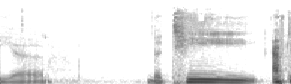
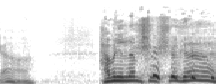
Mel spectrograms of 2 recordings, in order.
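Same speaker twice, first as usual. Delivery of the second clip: mock British tea-house speech, higher and louder; posh British accent; 9 semitones higher, 4 dB louder than usual. Playing a tea-house customer, mock posh British accent. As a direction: put on a hammy British accent. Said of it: "I have a terrible British accent".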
